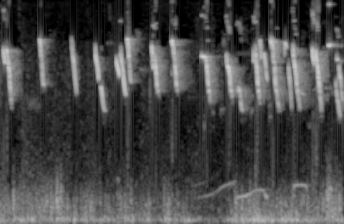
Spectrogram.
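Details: Saffron finch song used to warm up a reluctant canary: about one sharp high chip per second at first, speeding into dense chattering bursts, with a few low sliding whistles in the background.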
